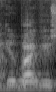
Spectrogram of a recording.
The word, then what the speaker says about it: Wagyu: Yeah, Wagyu steak.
